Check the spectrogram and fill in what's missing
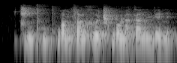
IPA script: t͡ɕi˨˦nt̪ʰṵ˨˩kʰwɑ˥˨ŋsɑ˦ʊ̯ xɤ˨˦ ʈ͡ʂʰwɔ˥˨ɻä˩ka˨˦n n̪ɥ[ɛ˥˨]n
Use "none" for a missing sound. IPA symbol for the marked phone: ɛ˨˦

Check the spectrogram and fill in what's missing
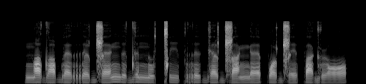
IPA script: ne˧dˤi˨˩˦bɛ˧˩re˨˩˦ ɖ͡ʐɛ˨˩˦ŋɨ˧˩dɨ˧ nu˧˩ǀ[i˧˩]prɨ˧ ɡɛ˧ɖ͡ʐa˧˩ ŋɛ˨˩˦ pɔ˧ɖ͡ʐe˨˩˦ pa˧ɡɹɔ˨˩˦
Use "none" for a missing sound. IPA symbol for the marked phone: i˧˩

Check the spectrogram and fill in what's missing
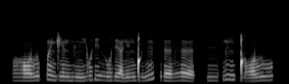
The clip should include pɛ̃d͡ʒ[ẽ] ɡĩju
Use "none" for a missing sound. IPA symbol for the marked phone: ɛ̃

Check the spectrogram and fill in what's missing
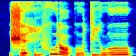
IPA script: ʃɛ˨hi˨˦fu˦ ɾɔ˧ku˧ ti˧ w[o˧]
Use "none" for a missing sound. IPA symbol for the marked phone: o˦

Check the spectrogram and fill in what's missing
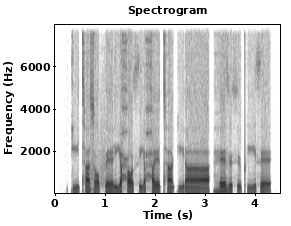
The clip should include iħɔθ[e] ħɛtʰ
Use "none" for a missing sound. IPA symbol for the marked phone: i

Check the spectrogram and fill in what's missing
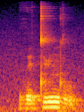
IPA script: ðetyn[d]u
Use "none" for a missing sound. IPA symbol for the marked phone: d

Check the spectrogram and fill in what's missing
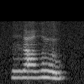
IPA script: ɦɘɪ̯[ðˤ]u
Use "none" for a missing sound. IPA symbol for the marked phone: ðˤ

